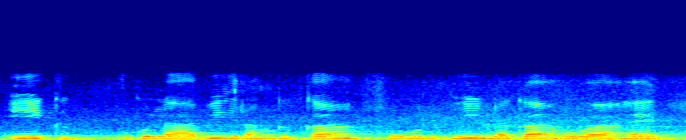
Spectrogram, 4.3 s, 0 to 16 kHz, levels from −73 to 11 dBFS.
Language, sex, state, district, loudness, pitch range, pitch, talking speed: Hindi, female, Uttar Pradesh, Lalitpur, -15 LUFS, 215-245 Hz, 230 Hz, 125 wpm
